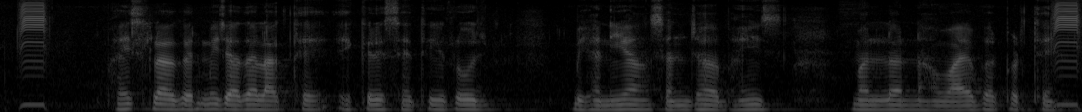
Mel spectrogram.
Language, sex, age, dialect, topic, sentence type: Chhattisgarhi, male, 18-24, Central, agriculture, statement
